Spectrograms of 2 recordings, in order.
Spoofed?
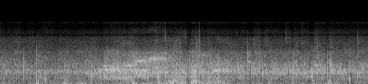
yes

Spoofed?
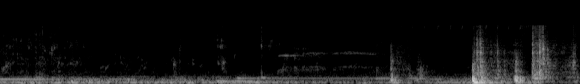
no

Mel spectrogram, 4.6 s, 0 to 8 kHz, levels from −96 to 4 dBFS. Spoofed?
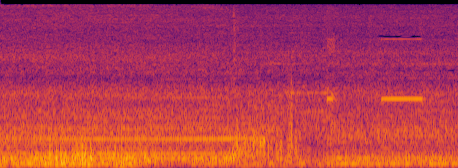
no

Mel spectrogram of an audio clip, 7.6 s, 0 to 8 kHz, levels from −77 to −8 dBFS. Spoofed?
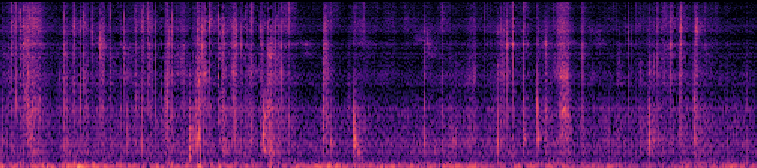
yes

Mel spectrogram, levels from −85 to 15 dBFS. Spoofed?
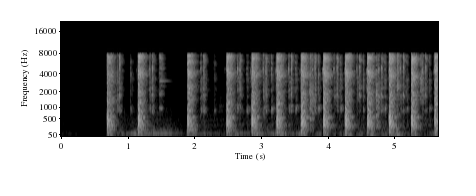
no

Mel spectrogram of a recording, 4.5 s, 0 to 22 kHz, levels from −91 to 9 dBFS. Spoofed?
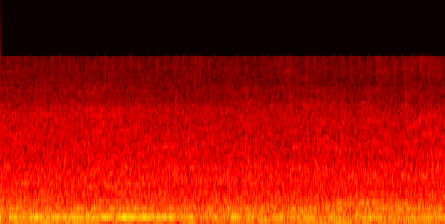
no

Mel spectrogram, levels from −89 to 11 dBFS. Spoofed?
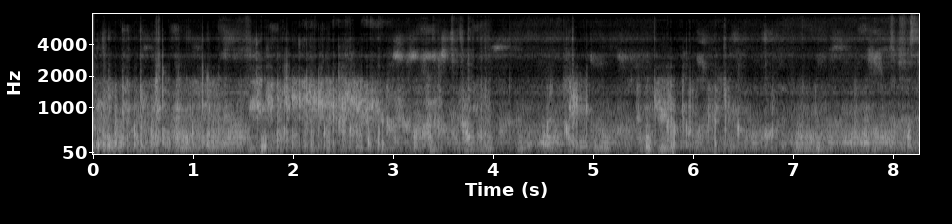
yes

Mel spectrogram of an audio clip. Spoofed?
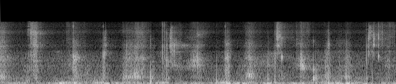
yes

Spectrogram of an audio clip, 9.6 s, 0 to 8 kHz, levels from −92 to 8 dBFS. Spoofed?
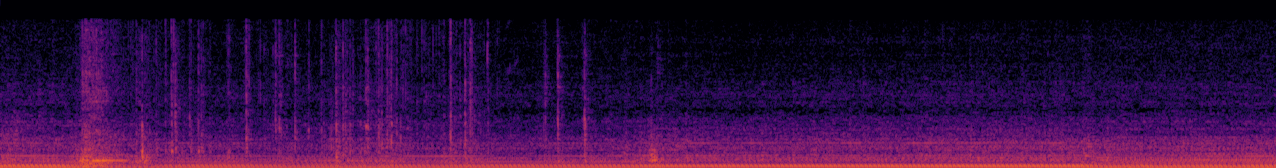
no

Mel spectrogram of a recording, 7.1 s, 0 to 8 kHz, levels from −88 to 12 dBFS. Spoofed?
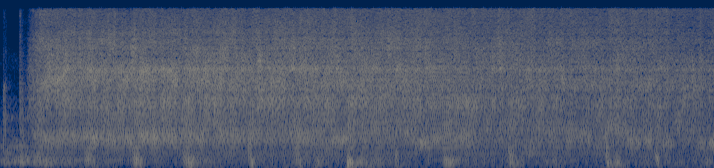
yes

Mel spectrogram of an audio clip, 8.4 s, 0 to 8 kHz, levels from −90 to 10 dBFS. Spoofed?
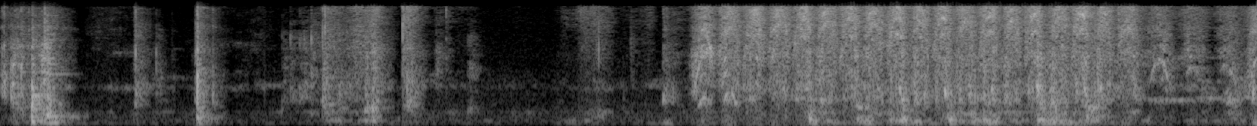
no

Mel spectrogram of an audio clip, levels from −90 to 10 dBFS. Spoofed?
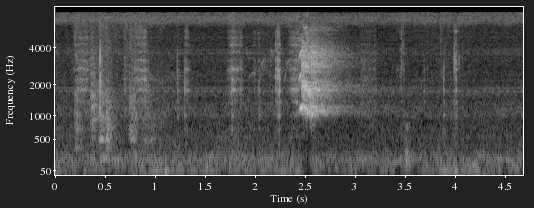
no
